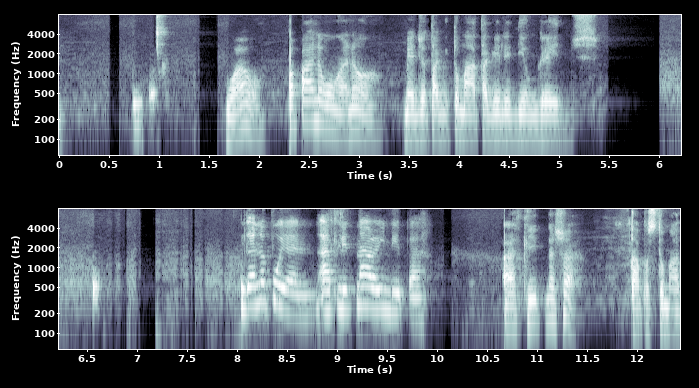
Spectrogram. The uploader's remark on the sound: via Zoom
